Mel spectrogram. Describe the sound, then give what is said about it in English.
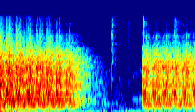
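Rapid bursts of gunfire during a soldiers' training exercise, fired while clearing rooms in an office and shooting at mannequins. The loud, rattling shots run continuously, break off in a brief lull, then start again sharply and keep going. “The soldiers check all of the rooms, moving through the office and shooting at mannequins.”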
